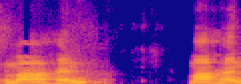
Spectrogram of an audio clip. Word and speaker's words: Machenn: That is, Machen is to do, and the nth possibility possible, adding an end to it. So it is pronounced as Machen Innovations.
